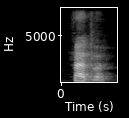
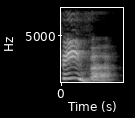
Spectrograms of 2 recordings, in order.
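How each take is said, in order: First: The first vowel is a short eh sound. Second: The first vowel is a long ee sound. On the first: The speaker calls it wrong. "I'm going to try it with the eh sound" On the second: The speaker calls it right. "I'm going to try it with the e sound"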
